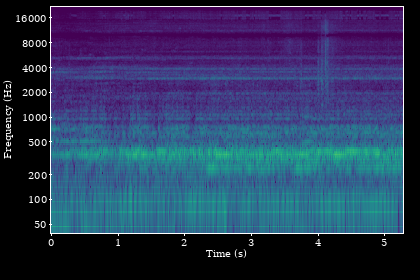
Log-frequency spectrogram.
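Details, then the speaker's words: Countertop ice maker with compressor running noisier than normal and zero ice output: steady loud droning hum with a wavering mid-pitched tone; the hidden internal cooling fan may have failed. "So, is your ice maker making this sound, but it's dropping zero ice?"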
